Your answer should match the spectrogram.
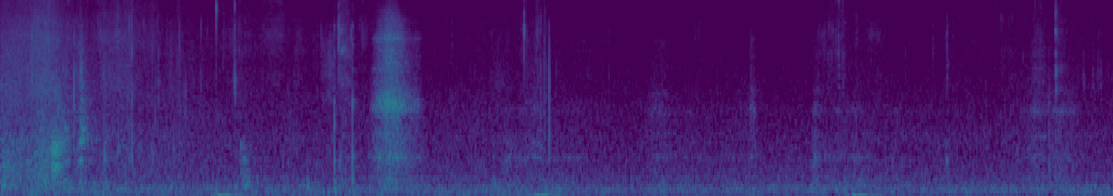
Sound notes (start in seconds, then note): none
